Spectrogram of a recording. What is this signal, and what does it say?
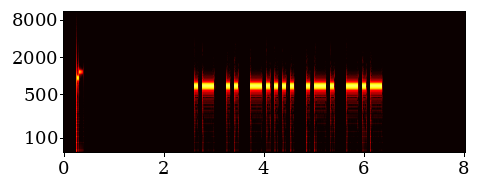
Morse code, heard as a keyed tone, about 15 wpm, 700 Hz. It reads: AI6RK
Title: USA Call Signs - 5 Characters - Repeated 3x - 15wpm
